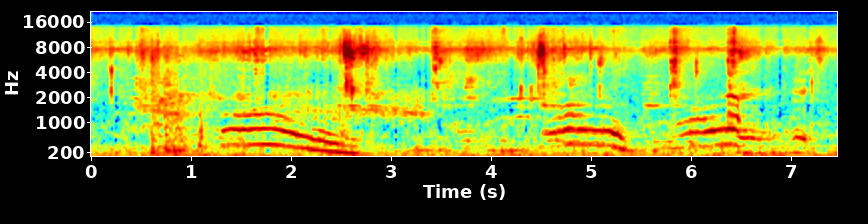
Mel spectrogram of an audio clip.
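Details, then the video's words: Quarrelling and mating domestic cats: a long falling yowl sliding downward, then a gap and further arched, wavering cries near the end, with faint background hum and rustles. "8 Kucing lagi Kawin ,Cat merried , Cat playing, Cats mating, Cats quarrel"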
